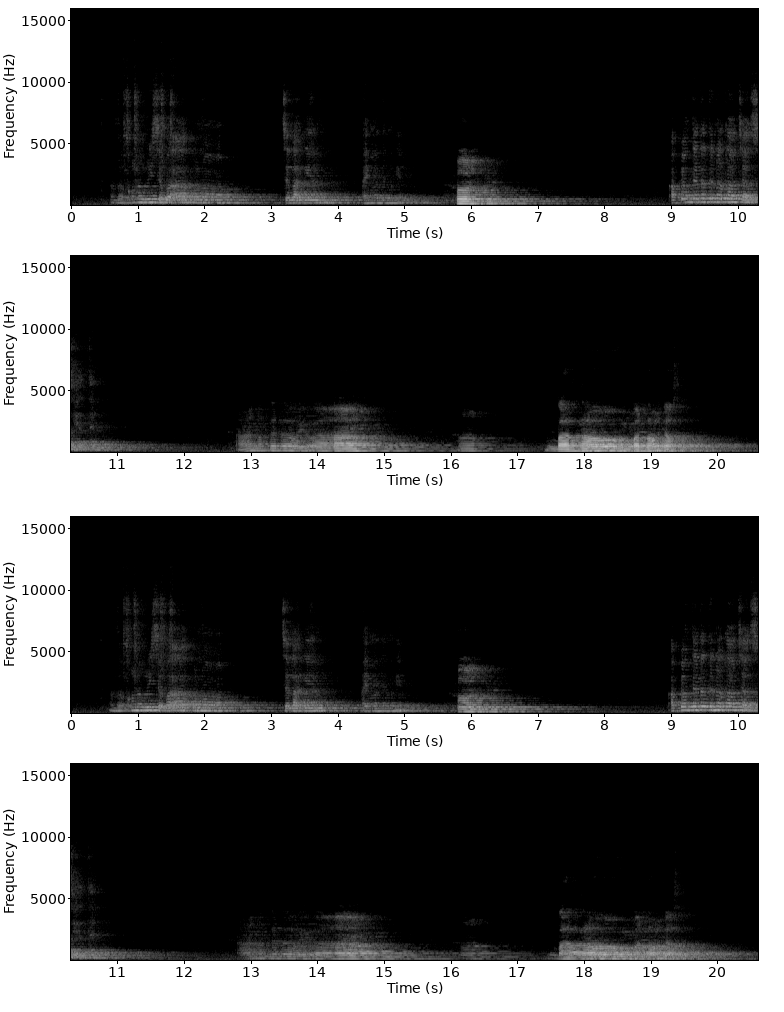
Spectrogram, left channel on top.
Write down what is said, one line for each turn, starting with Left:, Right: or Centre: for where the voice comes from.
Right: ᱟᱫᱚ ᱮᱠᱷᱚᱱᱳ ᱟᱹᱣᱨᱤ ᱪᱟᱵᱟᱜᱼᱟ ᱮᱠᱷᱚᱱᱳ ᱪᱟᱞᱟᱜ ᱜᱮᱭᱟ ᱟᱭᱢᱟ ᱫᱤᱱ ᱜᱮ᱾
Left: ᱦᱳᱭ <inaudible>
Right: ᱟᱯᱮ ᱚᱱᱛᱮ ᱫᱚ ᱛᱤᱱᱟᱹᱜ ᱫᱷᱟᱣ ᱪᱟᱥ ᱦᱩᱭᱩᱜ ᱛᱮ?
Left: ᱟ ᱱᱚᱛᱮ ᱫᱚ ᱦᱩᱭᱩᱜᱼᱟ᱾ ᱟᱻᱜ ᱵᱟᱨ ᱫᱷᱟᱣ, ᱵᱟᱨ ᱫᱷᱟᱣ ᱞᱮ ᱪᱟᱥᱟ ᱛᱚ᱾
